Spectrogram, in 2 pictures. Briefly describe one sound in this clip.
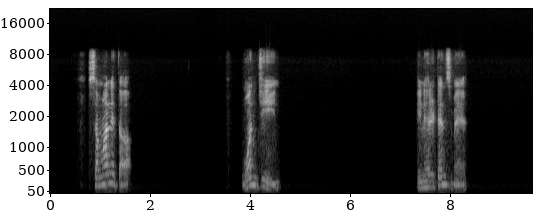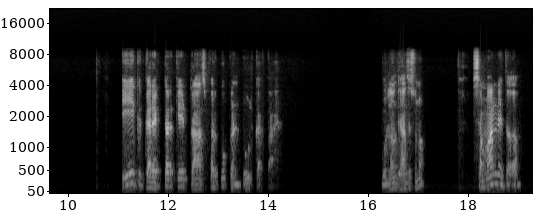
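A man speaks clearly into a close microphone in short, deliberate phrases with pauses between them.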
